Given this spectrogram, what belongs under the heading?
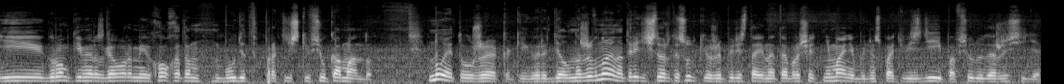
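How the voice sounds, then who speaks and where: Over noticeable background noise, a man with a fairly high pitch talks very fast with fairly even intonation. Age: 40s. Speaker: rally co-driver and podcaster. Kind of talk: spoken field diary. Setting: truck cab at a desert bivouac.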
